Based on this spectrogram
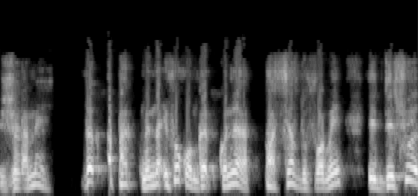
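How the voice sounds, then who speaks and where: Recorded with a dry, close sound and no echo, a man talks at a very fast pace with very wide pitch swings. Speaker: sports consultant. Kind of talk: radio interview. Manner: animated.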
